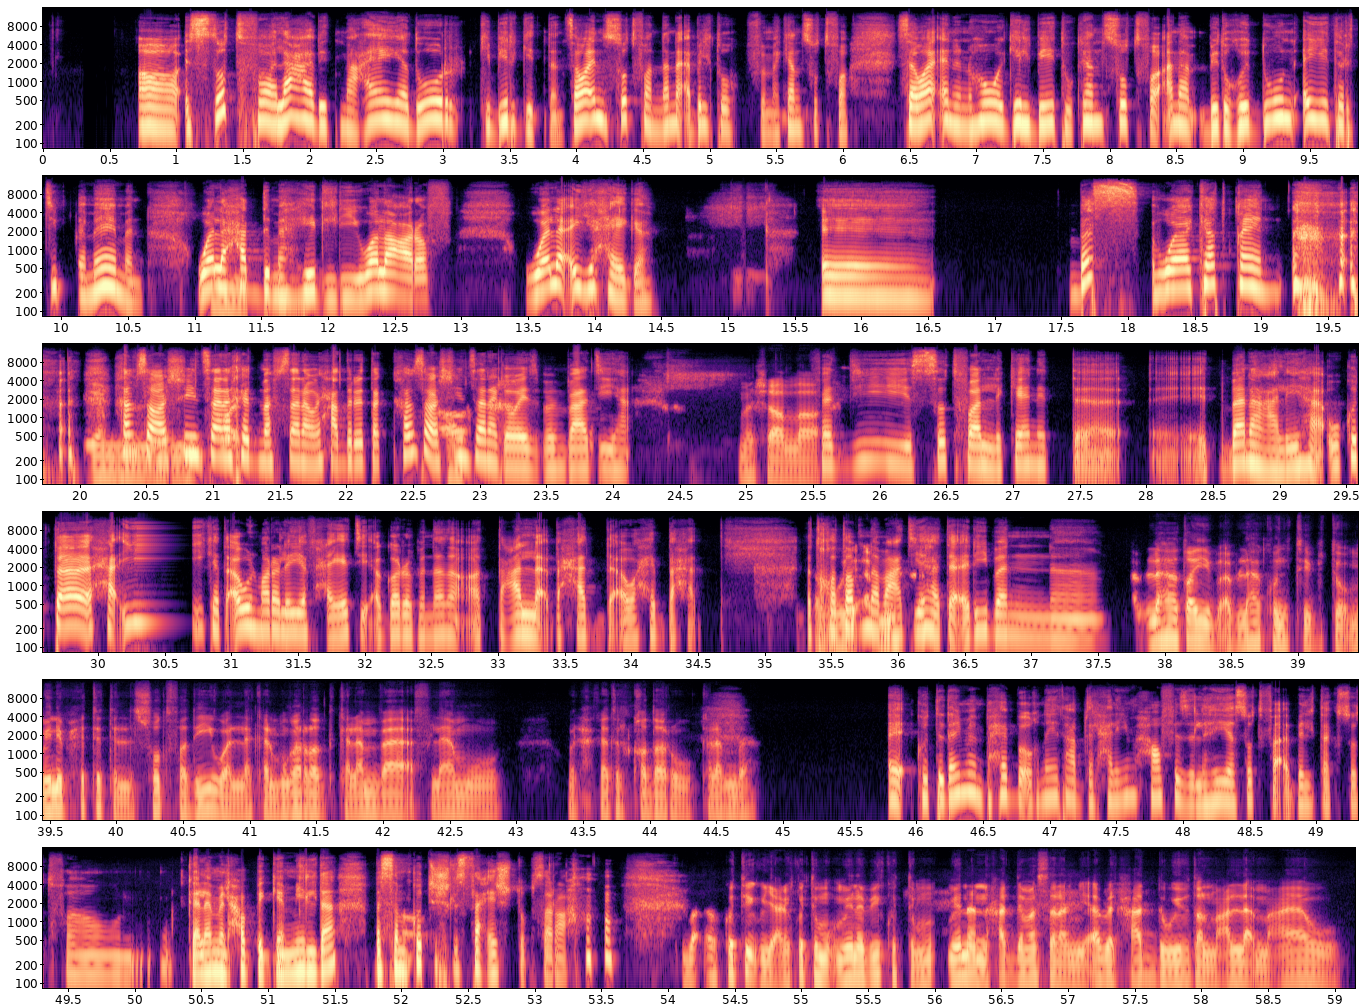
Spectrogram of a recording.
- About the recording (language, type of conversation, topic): Arabic, podcast, إيه أحلى صدفة خلتك تلاقي الحب؟
- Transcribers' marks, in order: tapping; "بدون" said as "بتغدون"; laugh; unintelligible speech; distorted speech; other noise; other background noise; laugh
